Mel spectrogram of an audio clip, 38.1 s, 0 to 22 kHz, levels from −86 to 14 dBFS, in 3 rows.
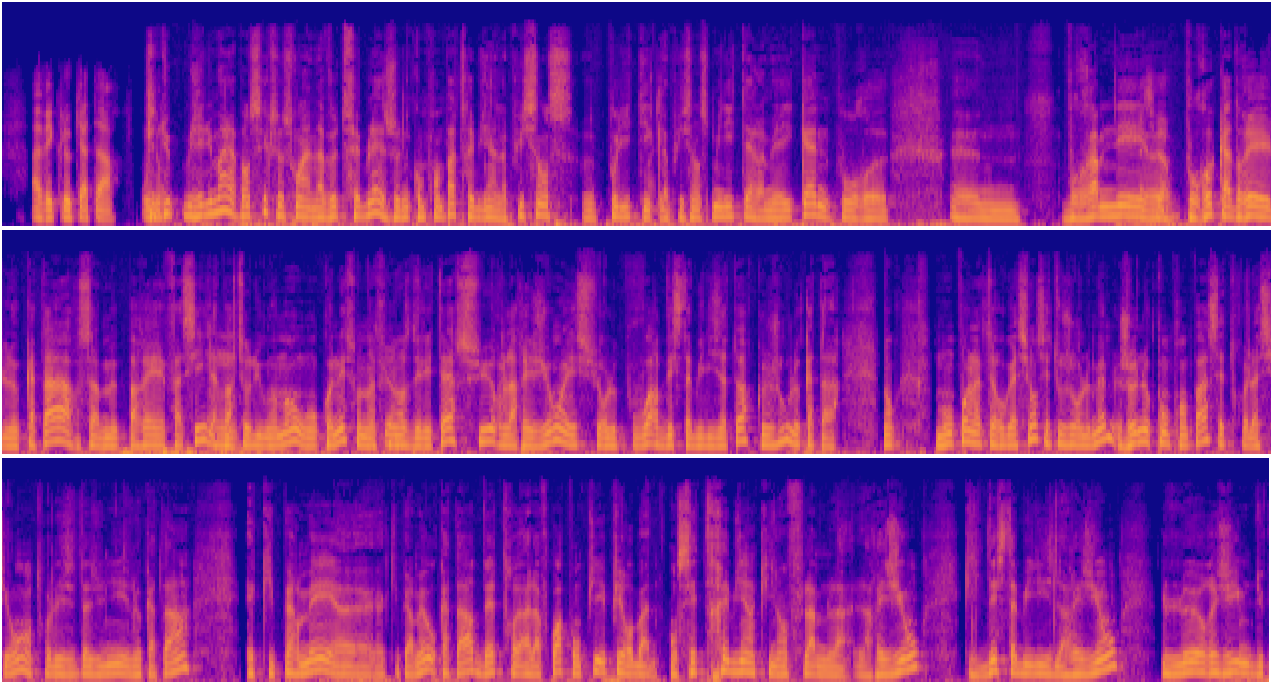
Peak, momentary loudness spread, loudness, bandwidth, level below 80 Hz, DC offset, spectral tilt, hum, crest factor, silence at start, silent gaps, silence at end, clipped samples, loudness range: -2 dBFS; 6 LU; -18 LUFS; 15 kHz; -36 dBFS; under 0.1%; -6.5 dB/octave; none; 16 dB; 0.3 s; none; 0 s; under 0.1%; 3 LU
